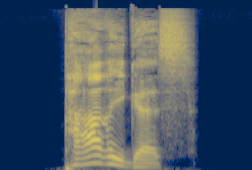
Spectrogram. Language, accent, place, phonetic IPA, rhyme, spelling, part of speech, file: German, Germany, Berlin, [ˈpaːʁɪɡəs], -aːʁɪɡəs, paariges, adjective, De-paariges.ogg
- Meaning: strong/mixed nominative/accusative neuter singular of paarig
